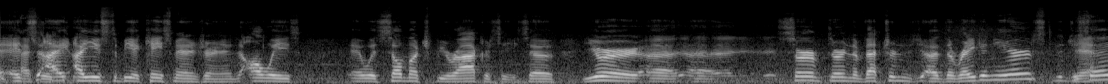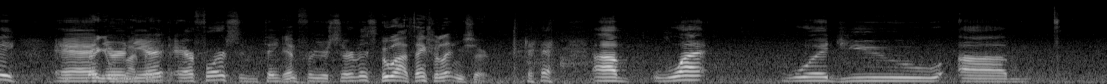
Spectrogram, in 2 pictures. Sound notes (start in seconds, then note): 13.0 speaks faintly; 16.2 interviewer chuckling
